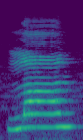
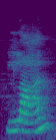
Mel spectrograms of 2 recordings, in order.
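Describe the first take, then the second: First: 懒 held on one level pitch; steady, level-pitched 懒; high level tone. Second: 懒 starting low and rising; second tone. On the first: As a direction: sustain 懒 evenly, no rise or fall. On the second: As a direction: let 懒 climb like a question. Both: Shown as a demonstration. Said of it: "with second tone".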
